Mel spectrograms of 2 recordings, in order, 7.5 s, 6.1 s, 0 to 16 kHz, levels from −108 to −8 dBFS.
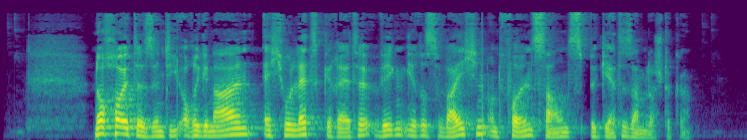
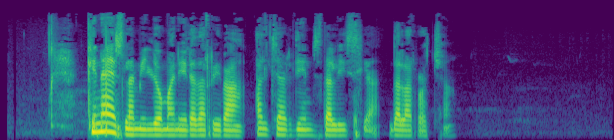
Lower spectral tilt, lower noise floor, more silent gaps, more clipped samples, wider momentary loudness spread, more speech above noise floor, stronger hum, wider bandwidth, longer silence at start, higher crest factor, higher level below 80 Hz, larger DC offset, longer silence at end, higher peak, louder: about the same, -6 dB/octave vs -5.5 dB/octave; second, -49 dBFS vs -77 dBFS; neither; neither; second, 10 LU vs 19 LU; second, 29 dB vs 56 dB; neither; about the same, 11.5 kHz vs 11.5 kHz; first, 0.95 s vs 0.5 s; about the same, 18 dB vs 22 dB; first, -52 dBFS vs -66 dBFS; neither; second, 0.6 s vs 1.65 s; about the same, -2 dBFS vs -2 dBFS; about the same, -20 LUFS vs -22 LUFS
